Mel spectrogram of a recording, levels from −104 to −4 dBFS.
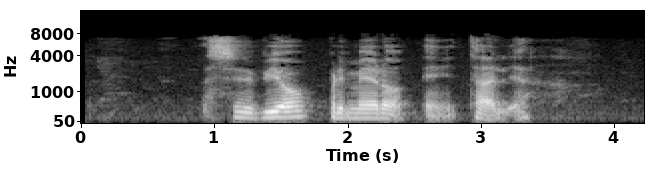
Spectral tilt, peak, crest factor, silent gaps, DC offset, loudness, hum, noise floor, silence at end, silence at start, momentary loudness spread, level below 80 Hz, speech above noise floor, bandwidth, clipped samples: -5.5 dB/octave; -2 dBFS; 20 dB; none; under 0.1%; -21 LUFS; none; -64 dBFS; 0.85 s; 0.9 s; 16 LU; -58 dBFS; 44 dB; 7.6 kHz; under 0.1%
